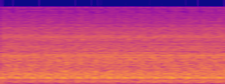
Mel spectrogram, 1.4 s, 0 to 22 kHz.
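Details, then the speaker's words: 2022 Kia Sorento with check engine light flashing and misfire codes; idle has a steady, evenly spaced stumble on cylinder 2 while the ignition coil shows pulse, traced to a dead injector; cylinder misfire. "it's already misfiring on number two so we're not going to run it very long"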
